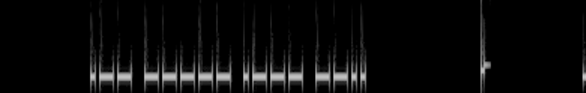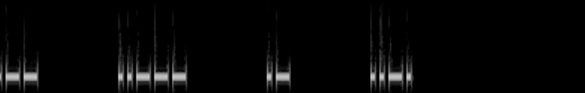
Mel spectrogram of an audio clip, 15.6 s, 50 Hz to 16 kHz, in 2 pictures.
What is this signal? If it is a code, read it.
Morse code, heard as a keyed tone, about 20 wpm, spaced as for 10 wpm, 700 Hz. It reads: W0JZ W2AF
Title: USA Call Signs - 4 Characters - 6x Character Spacing - 20wpm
